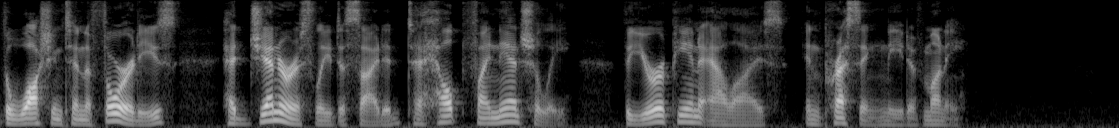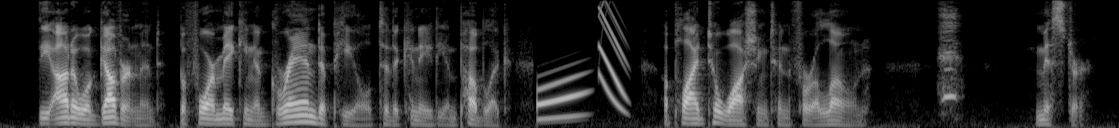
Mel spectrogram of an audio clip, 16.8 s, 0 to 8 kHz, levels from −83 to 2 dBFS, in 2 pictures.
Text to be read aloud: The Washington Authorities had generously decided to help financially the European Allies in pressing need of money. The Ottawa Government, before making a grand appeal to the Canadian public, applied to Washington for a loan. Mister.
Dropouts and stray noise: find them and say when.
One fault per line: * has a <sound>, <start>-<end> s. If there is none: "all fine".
* has a chirp, 12.4-13.1 s
* has a breath, 15.4-15.6 s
